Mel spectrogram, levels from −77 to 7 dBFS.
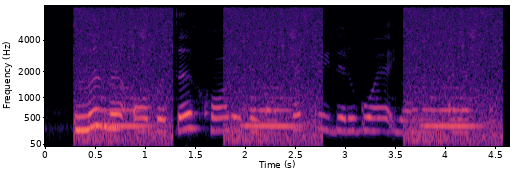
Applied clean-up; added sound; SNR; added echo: none; Train; 1 dB; none.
